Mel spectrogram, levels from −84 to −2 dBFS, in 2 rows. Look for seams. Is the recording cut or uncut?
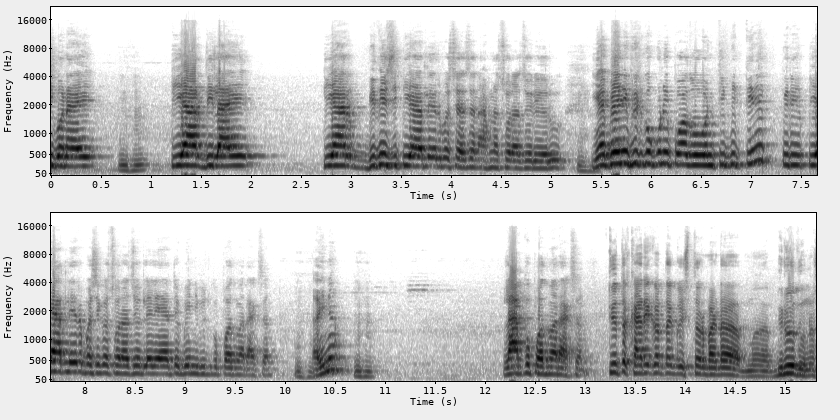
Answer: uncut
